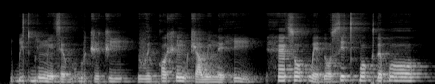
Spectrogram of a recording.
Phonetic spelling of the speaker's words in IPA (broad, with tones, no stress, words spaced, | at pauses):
ɓi˧tbi˧ mĩ˨se˨ ɡʷɨ˦ɡʷi˧t͡ʃɨ˧t͡ʃi˦ | vɨ˨l kɔ˧ʃĩ˦˨m t͡ʃa˨ wĩ˨ ne˨hi˦˨ | hɛ̃˦soː˦pwe˨ ɗo˨si˦tk͡poː˦k ɗə˧ɓoː˦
